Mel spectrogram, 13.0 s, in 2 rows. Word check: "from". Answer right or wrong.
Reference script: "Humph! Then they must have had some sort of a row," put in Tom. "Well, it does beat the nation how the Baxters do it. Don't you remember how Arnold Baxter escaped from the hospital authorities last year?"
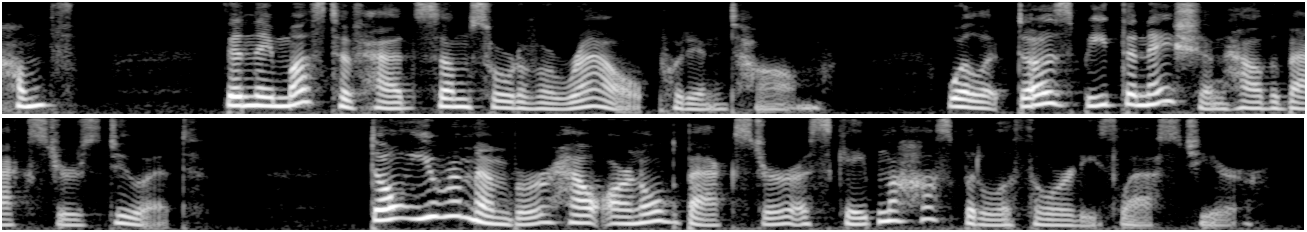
wrong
